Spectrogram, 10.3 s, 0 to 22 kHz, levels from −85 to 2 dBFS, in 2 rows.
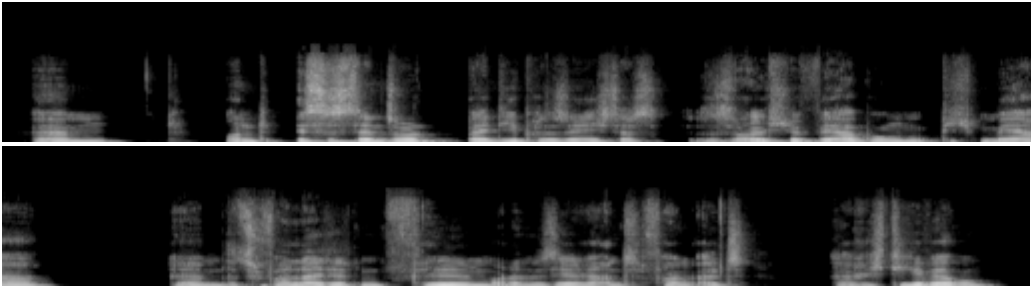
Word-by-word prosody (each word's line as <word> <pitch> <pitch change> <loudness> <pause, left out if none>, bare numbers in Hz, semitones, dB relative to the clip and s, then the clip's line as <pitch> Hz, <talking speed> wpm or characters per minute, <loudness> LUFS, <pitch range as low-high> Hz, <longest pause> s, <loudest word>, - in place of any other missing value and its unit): Ähm. 105 -1 -1 0.5
Und 110 -2 -2
ist 125 +2 +3
es 135 -1 +3
denn 125 -3 +6
so 120 0 +6 0.2
bei 115 - +3
dir 120 +2 +1
persönlich, 115 +1 -1
dass 110 -2 -6
solche 120 +1 -1
Werbung 120 0 +1
dich 120 0 -13
mehr, 120 +3 0 0.6
ähm, 105 -2 -2
dazu 110 +3 -6
verleitet, 115 +1 +1
'n 105 -1 -4
Film 125 0 +3
oder 110 -2 -2
'ne 105 - -3
Serie 110 +1 -1
anzufangen 110 0 -5
als, 105 -1 -6 0.4
äh, - - -9
richtige 105 +8 0
Werbung? 165 +4 +2
115 Hz, 155 wpm, -24 LUFS, 110-125 Hz, 0.6 s, denn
